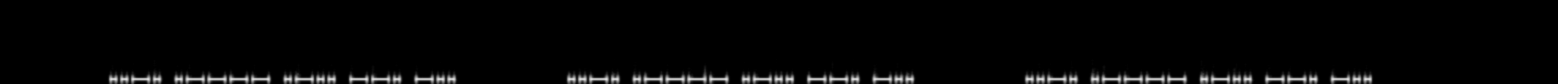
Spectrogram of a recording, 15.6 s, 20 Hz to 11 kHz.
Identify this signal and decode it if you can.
Morse code, heard as a keyed tone, about 22 wpm, 700 Hz. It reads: F1LGD F1LGD F1LGD
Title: DXCC-100 Call Signs - 5 Characters - Repeated 3x - 22wpm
